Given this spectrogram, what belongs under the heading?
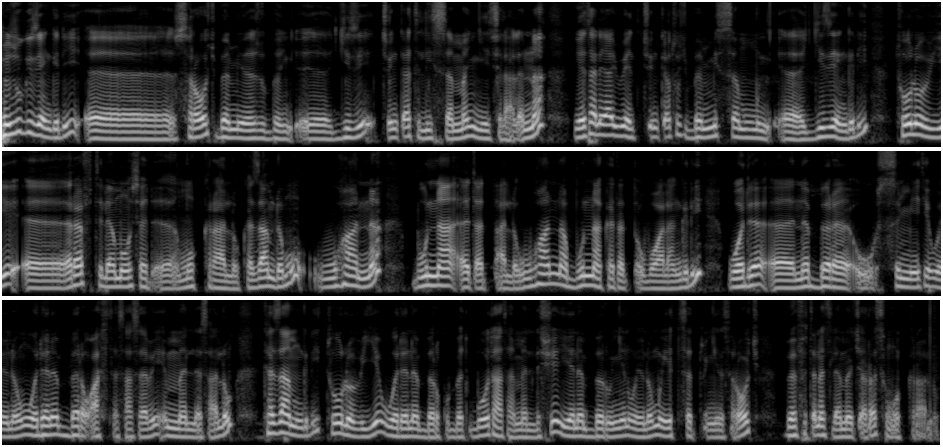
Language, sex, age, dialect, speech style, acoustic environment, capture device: Amharic, male, 18-24, Ethiopia - Addis Ababa, focused; relaxed; tired; excited; anxious; happy, nature, desktop / Linux / Chrome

